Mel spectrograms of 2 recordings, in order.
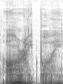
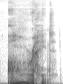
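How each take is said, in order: First: Said in the usual way. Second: Soft whispered "All right." to calm the dog; hushed, reassuring whisper of "All right."; soothing whisper. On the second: A narrator's reading. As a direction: breathe "All right." gently to the frightened dog. Calming a terrified dog.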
